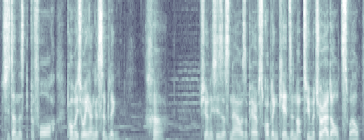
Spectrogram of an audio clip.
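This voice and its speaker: A man's voice: lowish voice, fairly even intonation, a little fast, fairly bright tone, soft background music. A man hosting a let's play, reading a game's narration aloud with some drama.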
